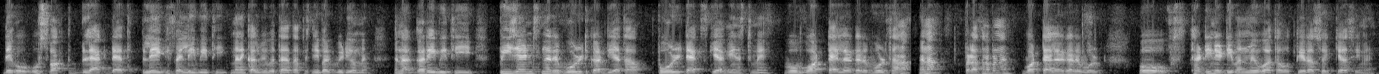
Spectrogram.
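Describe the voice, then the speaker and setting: A man's voice: fairly high pitch, steady tone, fast talker, lo-fi sound, a little hiss or hum. A male teacher giving a recorded lecture, explaining step by step and repeating key points with tag questions.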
